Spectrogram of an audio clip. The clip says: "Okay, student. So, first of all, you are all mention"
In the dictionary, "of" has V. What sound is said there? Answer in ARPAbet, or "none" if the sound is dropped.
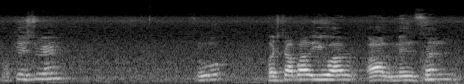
P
